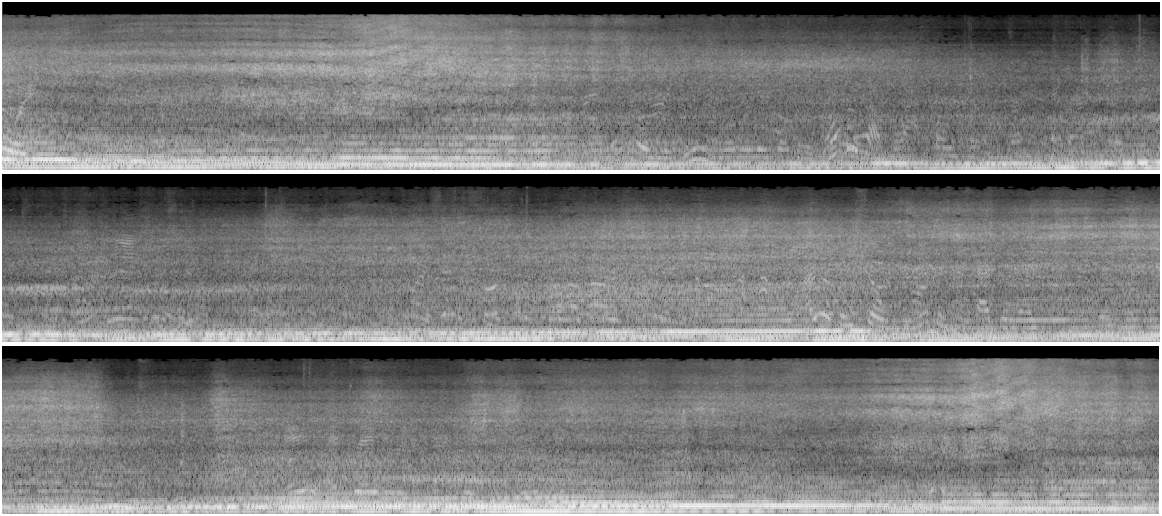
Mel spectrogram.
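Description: Race cars in a chain race at Midvale Speedway on a night of destruction event, engines droning steadily through the laps with a constant roar under ongoing announcer commentary.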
